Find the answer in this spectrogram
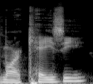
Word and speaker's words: Mares: Now, how would you like to pronounce Brady's last name? Georgia got to commit out of Carterville. Brady Mares from Carterville, Georgia. From everything I've heard, it is Marques.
